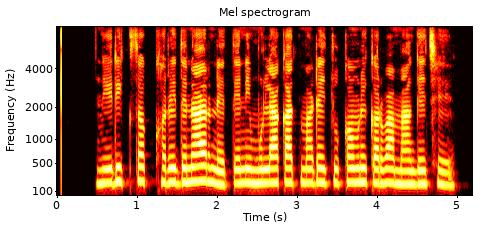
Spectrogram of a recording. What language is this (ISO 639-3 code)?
guj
